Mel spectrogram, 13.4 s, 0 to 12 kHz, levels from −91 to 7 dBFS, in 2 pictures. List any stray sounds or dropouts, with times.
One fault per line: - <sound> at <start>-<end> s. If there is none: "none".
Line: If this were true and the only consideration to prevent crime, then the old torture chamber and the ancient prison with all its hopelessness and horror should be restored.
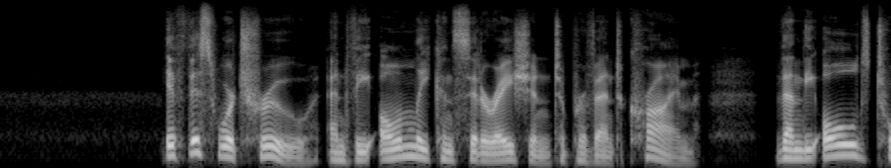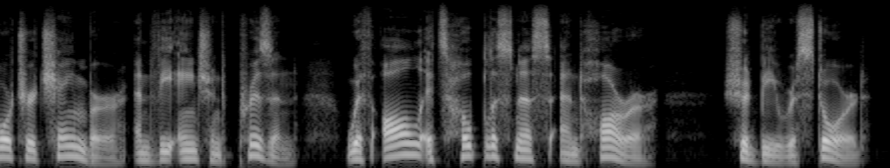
none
